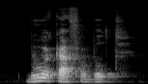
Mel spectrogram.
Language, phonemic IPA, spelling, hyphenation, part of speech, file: Dutch, /ˈbur.kaː.vərˌbɔt/, boerkaverbod, boer‧ka‧ver‧bod, noun, Nl-boerkaverbod.ogg
- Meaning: burqa ban, ban on wearing a burqa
